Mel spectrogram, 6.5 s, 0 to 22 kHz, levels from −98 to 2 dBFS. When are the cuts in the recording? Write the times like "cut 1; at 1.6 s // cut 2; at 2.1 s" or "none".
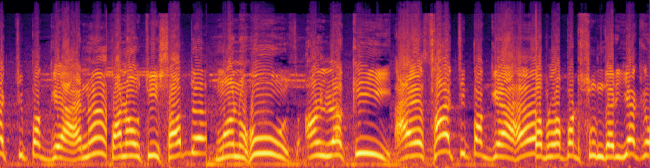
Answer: cut 1; at 1.1 s // cut 2; at 2.1 s // cut 3; at 3.9 s // cut 4; at 5.4 s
